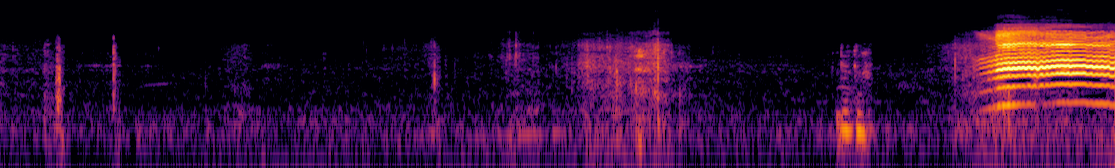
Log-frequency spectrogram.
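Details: Goat kid found by hunters trapped in a crack in the ground, then rescued; after scattered clicks and rustling comes one loud, wavering, nasal bleat with rich harmonics, lasting just over a second.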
